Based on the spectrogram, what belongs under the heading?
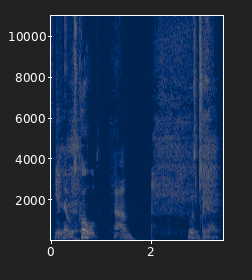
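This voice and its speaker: A man's voice: mid-range voice, little pitch movement, unhurried, creaky, a little mellow, breathy edge. A man co-hosting a casual podcast, easygoing and loose, with many fillers. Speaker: podcast co-host. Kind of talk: casual live-stream chat.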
